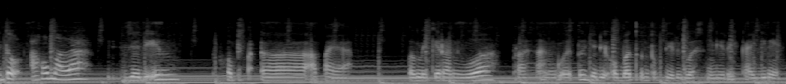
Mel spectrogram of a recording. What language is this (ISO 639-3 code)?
ind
